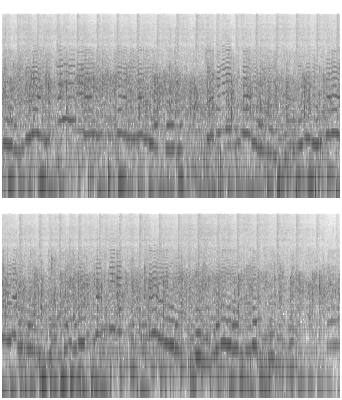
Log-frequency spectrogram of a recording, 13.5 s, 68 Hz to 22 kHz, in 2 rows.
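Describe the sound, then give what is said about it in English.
An audience applauds five panelists at the end of an event, steadily and loudly for the whole stretch, a dense crackle of many hands clapping at once, with music playing underneath. “If you'd be so kind, please offer a warm round of applause for our 5 distinguished panelists.”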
